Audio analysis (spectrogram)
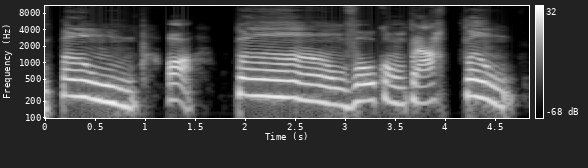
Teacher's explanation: Isso aqui é um ditongo que vai da vogal para a semivogal. Semivogal é sempre som de I ou de U.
